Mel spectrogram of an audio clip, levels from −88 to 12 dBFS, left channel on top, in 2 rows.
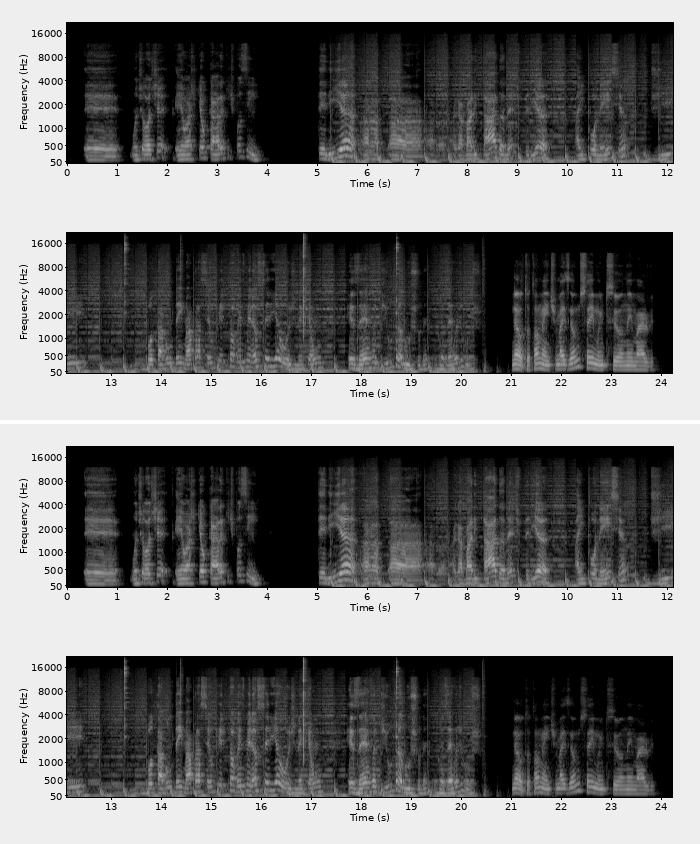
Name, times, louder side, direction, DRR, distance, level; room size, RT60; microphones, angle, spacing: voice 1, 0.3-3.8 5.0-9.7 10.2-11.2 11.5-12.5 13.4-20.4, right 2 dB, 75° right, 1.2 m, -35 dB
sound 1, 5.3-20.3, equal, ahead, 1.1 m, -42 dB
Fire, 12.8-13.5 14.3-16.1 16.3-16.4 16.8-16.9 18.6-18.9 20.4-21.2 21.5-21.6 21.8-21.9, right 4 dB, 20° right, 0.7 m, -37 dB
voice 2, 21.0-23.8, left 5 dB, 75° left, 0.6 m, -33 dB
6.5 x 4.8 x 4.5 m
head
